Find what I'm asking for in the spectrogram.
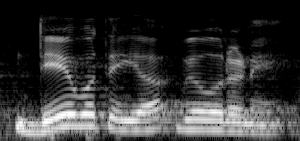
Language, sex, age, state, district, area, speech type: Kannada, male, 45-60, Karnataka, Kolar, rural, read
